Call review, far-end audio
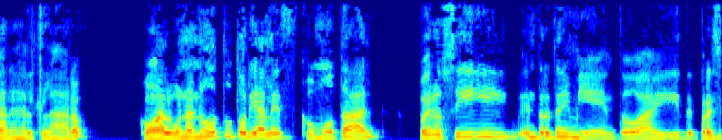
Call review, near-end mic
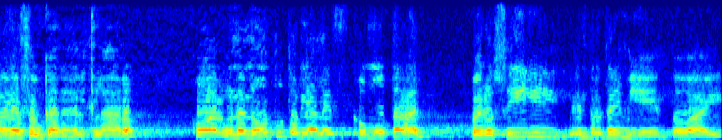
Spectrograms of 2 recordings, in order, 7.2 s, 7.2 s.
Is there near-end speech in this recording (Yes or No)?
No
